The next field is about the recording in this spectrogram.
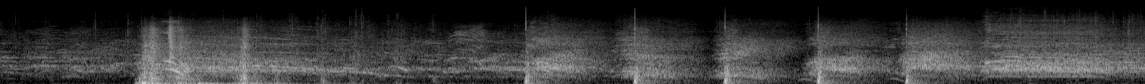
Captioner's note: crowd cheering; crowd cheering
